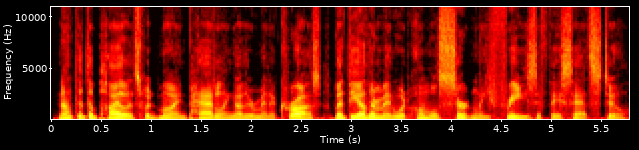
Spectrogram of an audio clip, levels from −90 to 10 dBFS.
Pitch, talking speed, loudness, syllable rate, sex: 140 Hz, 230 wpm, -19 LUFS, 5.6 syllables/s, male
